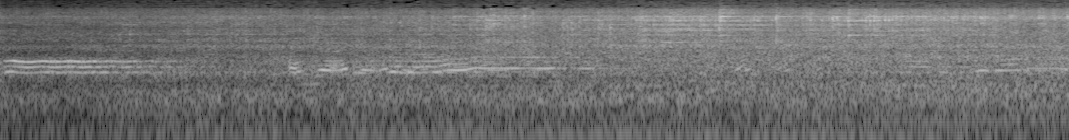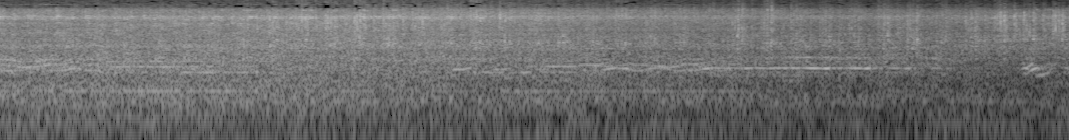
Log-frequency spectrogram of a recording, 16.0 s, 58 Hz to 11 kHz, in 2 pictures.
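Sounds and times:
diesel locomotive engine rumble: 0.0s - 16.0s
train coaches rolling by: 0.0s - 16.0s.

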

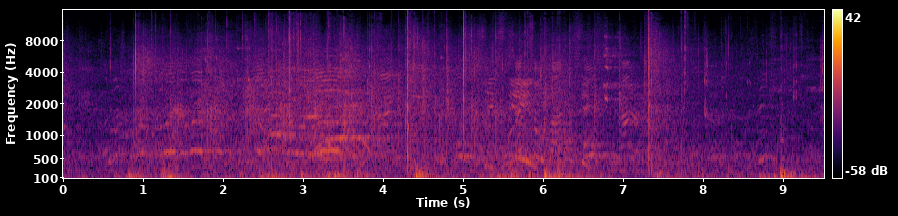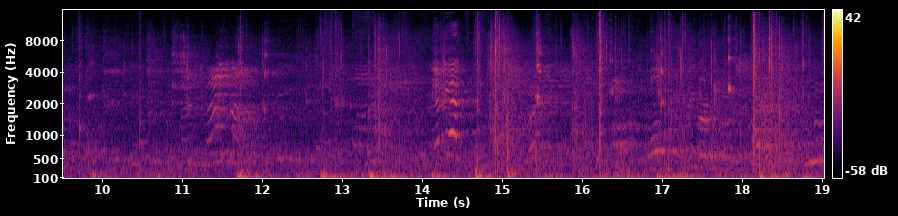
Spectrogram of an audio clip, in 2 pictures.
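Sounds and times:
shoes squeaking on floor: 7.8s - 13.4s, 15.3s - 18.1s.

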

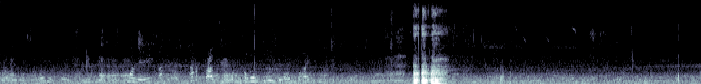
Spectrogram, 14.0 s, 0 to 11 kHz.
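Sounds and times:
passers-by talking: 0.0s - 14.0s.

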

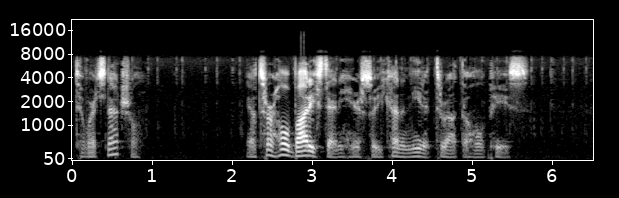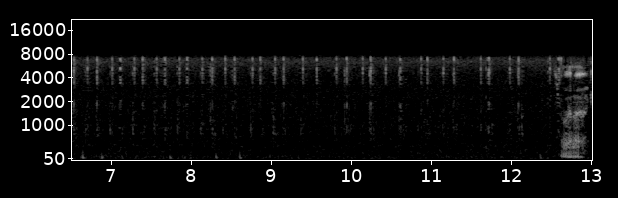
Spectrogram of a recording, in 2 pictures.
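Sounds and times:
low room noise: 0.0s - 13.0s
computer mouse clicking: 0.1s - 13.0s.

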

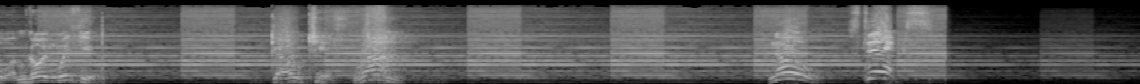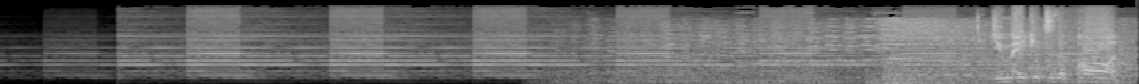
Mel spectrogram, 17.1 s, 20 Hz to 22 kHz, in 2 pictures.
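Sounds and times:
horn-like alarm pulses: 0.0s - 17.0s
held musical drone: 12.6s - 17.0s.

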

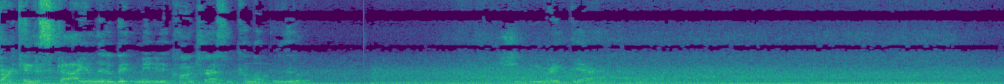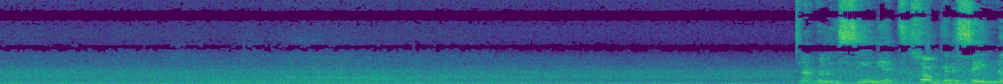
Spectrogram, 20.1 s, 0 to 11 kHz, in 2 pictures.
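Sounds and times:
road traffic noise: 0.0s - 20.0s
vehicle passing: 0.0s - 20.0s.

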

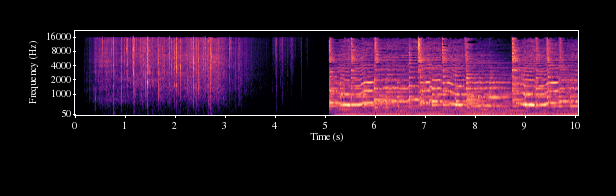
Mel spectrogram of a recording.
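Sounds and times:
dense crackling clicks and rustles: 0.2s - 4.8s.

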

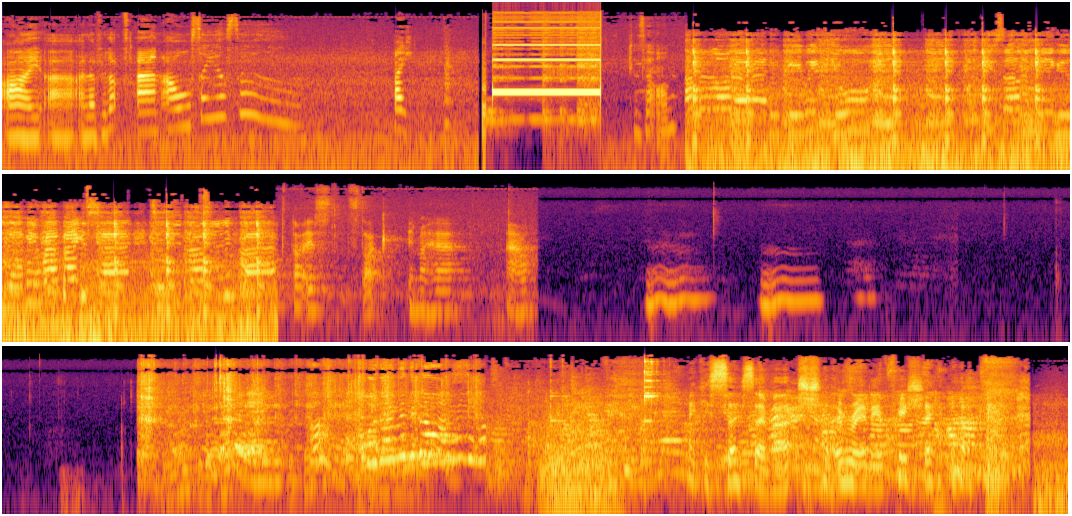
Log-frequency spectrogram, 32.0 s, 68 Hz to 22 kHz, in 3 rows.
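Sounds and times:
censor bleep tone: 4.8s - 6.0s
woman humming: 17.1s - 19.5s.

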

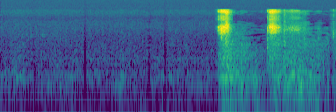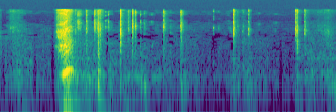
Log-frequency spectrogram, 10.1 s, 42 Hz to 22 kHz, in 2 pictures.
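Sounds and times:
computer keys clicking: 6.2s - 9.7s.

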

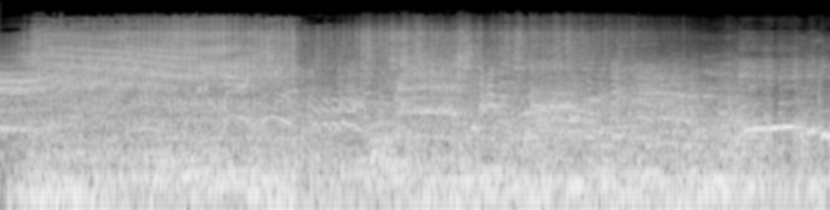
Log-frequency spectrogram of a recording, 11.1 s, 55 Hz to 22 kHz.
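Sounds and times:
indistinct voices: 0.0s - 11.0s
loud rumbling of ride car: 0.0s - 11.0s.

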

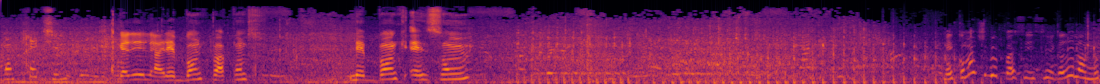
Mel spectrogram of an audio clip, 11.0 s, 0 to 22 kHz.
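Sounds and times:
small motorcycle engine passing: 2.0s - 11.0s.

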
